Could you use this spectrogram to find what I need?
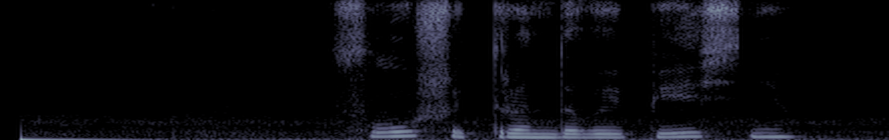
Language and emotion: Russian, sad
